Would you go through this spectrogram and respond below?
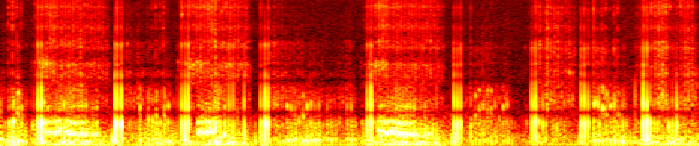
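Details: Pet cat purring quietly nearby, a gentle low rumble with breathy swells and short rasping accents between breaths, steady and unbroken.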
